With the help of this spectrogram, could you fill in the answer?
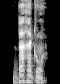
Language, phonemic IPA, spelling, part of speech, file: French, /ba.ʁa.ɡwɛ̃/, baragouins, noun, LL-Q150 (fra)-baragouins.wav
- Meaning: plural of baragouin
